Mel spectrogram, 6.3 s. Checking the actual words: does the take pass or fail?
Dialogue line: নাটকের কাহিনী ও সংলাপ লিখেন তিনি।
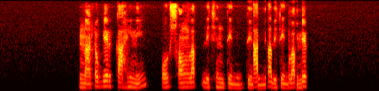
fail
